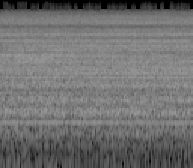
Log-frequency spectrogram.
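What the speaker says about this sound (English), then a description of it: "because we are drilling all the way through" A power drill bores all the way through the leg of a plastic toy figure during a repair, giving a steady high-pitched whine that holds at a constant level for the whole stretch, with no talking.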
